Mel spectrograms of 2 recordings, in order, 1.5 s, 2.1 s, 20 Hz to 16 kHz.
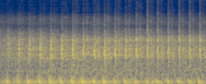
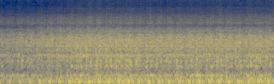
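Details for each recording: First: Honda CBR150 LED motorcycle, started at idle then revved: sharp rapid ticking about eleven a second over the idle, louder as throttle rises; top-end valvetrain clatter before engine teardown. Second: Honda CBR150 LED after repair for a noisy engine: steady, even idle with a smooth regular beat and no ticking or rattle; oil now sprays properly to the cylinder head, and the engine is quiet and healthy.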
